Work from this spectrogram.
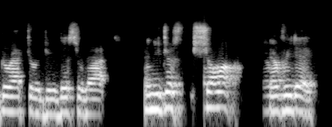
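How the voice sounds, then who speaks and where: This man has an American accent and a fairly high pitch. He keeps a moderate pace. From Los Angeles, California. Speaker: commercial real estate financier. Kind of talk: interview.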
